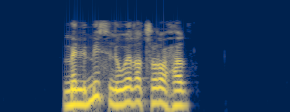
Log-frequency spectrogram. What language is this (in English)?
Kabyle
